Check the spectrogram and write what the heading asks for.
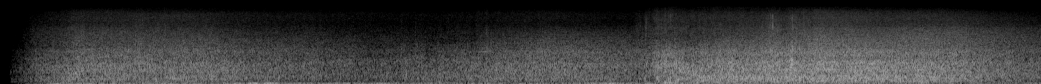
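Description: A steady rushing noise like surf washing, fading in at the start and swelling louder about six and a half seconds in.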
